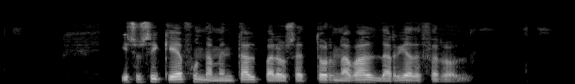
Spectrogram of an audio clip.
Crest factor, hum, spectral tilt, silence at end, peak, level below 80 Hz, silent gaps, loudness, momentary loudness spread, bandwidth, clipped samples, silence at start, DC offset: 18 dB; none; -4 dB/octave; 1.1 s; -8 dBFS; -74 dBFS; 3.09-3.15 s; -24 LUFS; 9 LU; 8 kHz; under 0.1%; 1.2 s; under 0.1%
